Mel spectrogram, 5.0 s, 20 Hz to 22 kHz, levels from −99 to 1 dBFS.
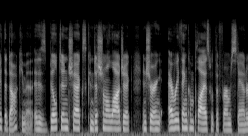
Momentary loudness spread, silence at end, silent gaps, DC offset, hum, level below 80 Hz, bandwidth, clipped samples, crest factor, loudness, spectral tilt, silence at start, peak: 11 LU; 0 s; none; under 0.1%; none; -56 dBFS; 12 kHz; under 0.1%; 20 dB; -29 LUFS; -5 dB/octave; 0 s; -8 dBFS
